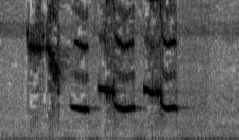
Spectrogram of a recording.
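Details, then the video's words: Mangrove whistler, used as master song for young birds: a short, loud phrase of four or five clear whistles, each a quick dropping or level note, close together. "BURUNG SRDC ISIAN GACOR FULL"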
